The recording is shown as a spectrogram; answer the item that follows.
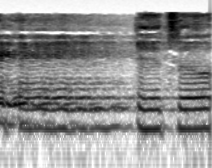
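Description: Male vocal group singing a cappella in close harmony, holding long chords without lyrics being picked out, with a brief break and re-entry about a second and a half in.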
